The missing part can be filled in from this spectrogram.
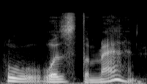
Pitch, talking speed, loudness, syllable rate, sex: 135 Hz, 165 wpm, -17 LUFS, 3.0 syllables/s, male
